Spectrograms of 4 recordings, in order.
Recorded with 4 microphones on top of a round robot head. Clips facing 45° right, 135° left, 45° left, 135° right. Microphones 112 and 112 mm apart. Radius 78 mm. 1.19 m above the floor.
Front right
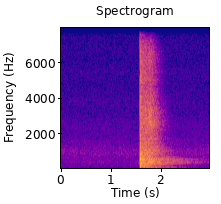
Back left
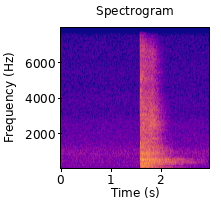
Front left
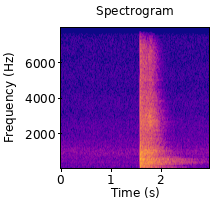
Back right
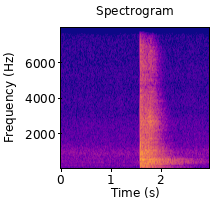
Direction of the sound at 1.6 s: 25° right.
